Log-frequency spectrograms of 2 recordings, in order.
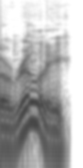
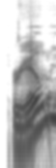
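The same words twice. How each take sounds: First: Said in the usual way. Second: High-pitched mock-surprised "Really?"; sarcastic. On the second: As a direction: feign disbelief on a rising question. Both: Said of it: "being, like, sarcastic".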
